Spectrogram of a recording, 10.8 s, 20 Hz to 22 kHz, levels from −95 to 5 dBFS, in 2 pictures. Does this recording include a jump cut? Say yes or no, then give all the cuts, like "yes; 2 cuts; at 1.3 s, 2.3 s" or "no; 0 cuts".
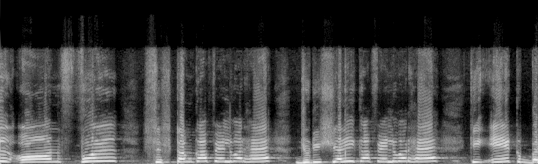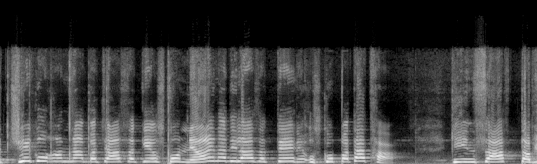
yes; 1 cut; at 8.4 s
